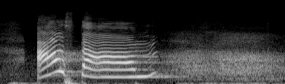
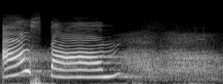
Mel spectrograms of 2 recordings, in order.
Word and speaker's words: आस्तां: आस्ताम आस्ताम आस्ताम। देखिए माँ के उच्चारण का ध्यान रखो। बहुत सारे लोगों को पता नहीं रहता है कि बिंदी में माँ का उच्चारण करना पड़ता है, तो फिर वो अपनी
